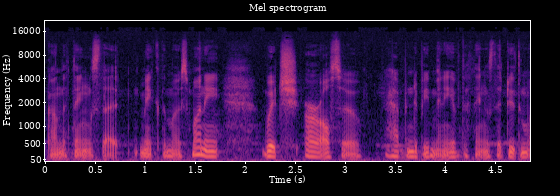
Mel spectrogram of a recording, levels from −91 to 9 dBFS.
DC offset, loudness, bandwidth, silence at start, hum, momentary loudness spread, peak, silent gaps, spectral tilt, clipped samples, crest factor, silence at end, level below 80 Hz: under 0.1%; -30 LUFS; 18 kHz; 0 s; none; 9 LU; -12 dBFS; none; -4.5 dB/octave; under 0.1%; 18 dB; 0 s; -52 dBFS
